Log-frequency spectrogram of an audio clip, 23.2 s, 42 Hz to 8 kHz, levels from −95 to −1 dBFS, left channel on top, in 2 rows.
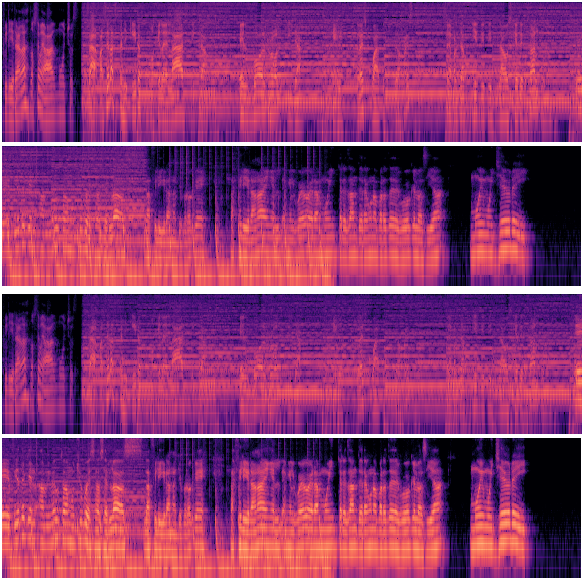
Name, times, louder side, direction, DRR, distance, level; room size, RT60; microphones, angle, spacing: voice 1, 0.0-4.1 4.7-6.0 6.3-6.8 7.1-7.6 7.9-8.4 8.8-11.0, left 7 dB, 40° left, 0.3 m, -36 dB
sound 1, 1.6-14.5, left 3 dB, 60° left, 1.9 m, -37 dB
voice 2, 11.4-15.7 16.2-20.4 21.0-22.1, right 6 dB, 65° right, 0.4 m, -28 dB
sound 2, 11.7-18.2, equal, 5° left, 0.7 m, -36 dB
8.5 x 3.3 x 4.8 m
head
